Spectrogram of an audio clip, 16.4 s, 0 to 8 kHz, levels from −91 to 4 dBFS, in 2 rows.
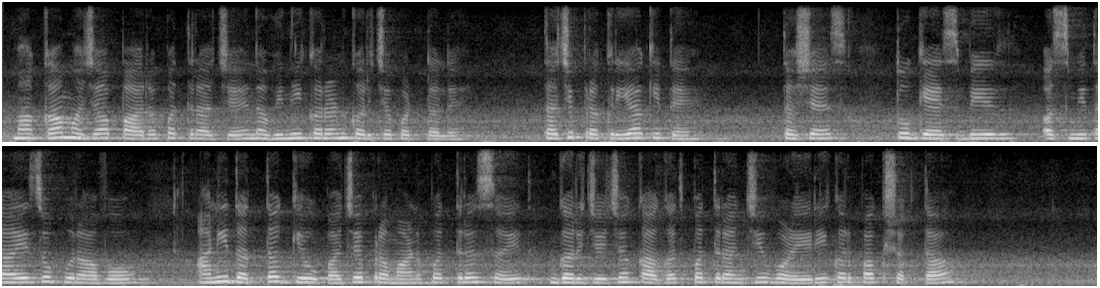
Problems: constant background noise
